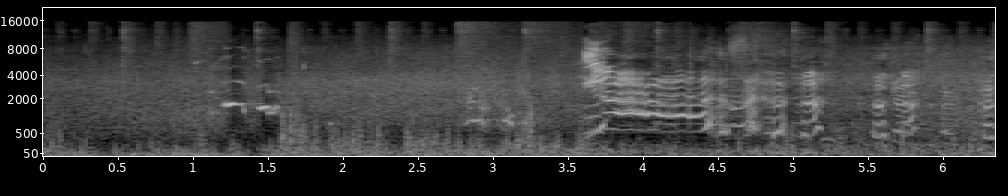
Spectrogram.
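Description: A dog lets out a high whining cry lasting about a second, then a few short yips, over steady wind buffeting the microphone.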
